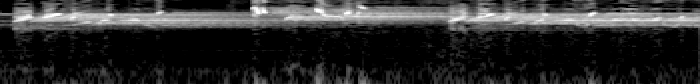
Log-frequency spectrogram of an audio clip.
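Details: Oriental magpie-robin in energetic full song, played to raise the excitement of other magpie-robins; continuous high warbling with rapid chirps and slurred whistles over a steady ringing tone, nearly unbroken throughout.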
